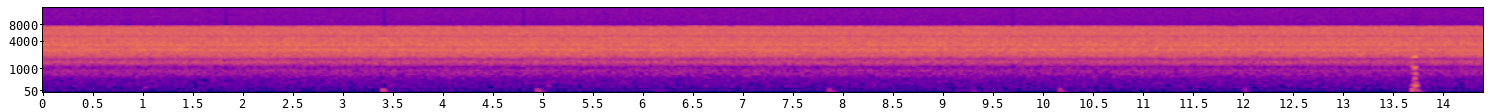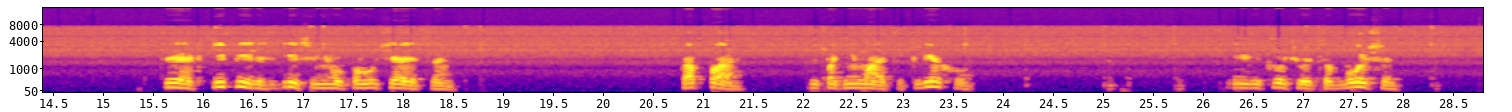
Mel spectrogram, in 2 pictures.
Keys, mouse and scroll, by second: 15.5-16.1 middle drag, 17.1 click, 18.7-19.2 drag, 21.1 r, 21.9 click, 22.7 middle click, 24.3 middle click, 25.3-25.7 middle drag, 25.9 r, 26.9 click, 27.6-28.2 middle drag.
